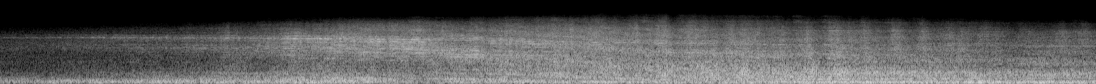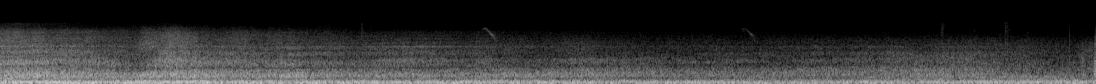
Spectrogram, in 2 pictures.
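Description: A Delta airliner roars down the runway on takeoff at Minneapolis–St. Paul airport, with loud broadband jet noise building over the first few seconds, holding strong, then slowly easing as it climbs away. No talking is heard.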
